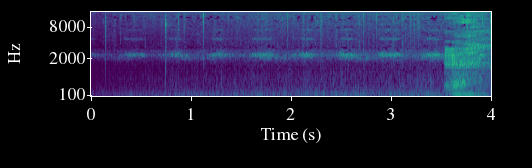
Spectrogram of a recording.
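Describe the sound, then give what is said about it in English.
Field crickets (Gryllus pennsylvanicus) chirp at night beside a campfire in a steady, high, pulsing trill that repeats evenly throughout. A sudden louder burst of broad noise breaks in near the end. “What, the crickets? Oh, that's just Gryllus pennsylvanicus chirping through a process called”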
